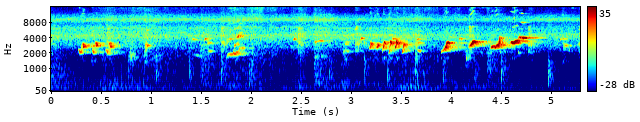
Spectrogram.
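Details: Black-naped oriole song meant as a lure for other birds: scattered bright chirps at first, building into a fast, rolling run of high twitters and sharp whistled notes near the end.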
